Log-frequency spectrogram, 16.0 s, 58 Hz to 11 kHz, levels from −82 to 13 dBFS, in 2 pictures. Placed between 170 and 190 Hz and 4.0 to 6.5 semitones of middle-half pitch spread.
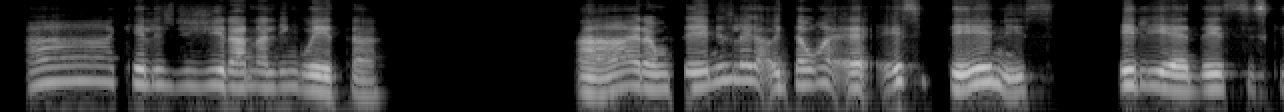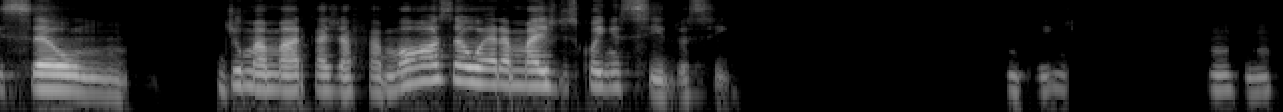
Yes: medium, 185 Hz; average, 4.4 semitones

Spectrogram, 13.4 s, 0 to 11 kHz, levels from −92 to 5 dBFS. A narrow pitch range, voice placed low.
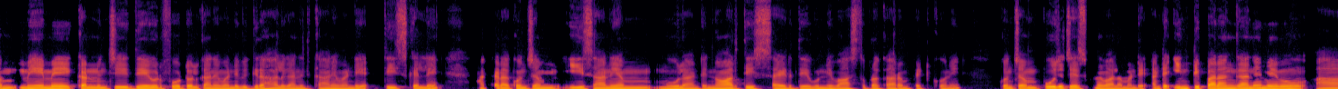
No: average, 3.1 semitones; low, 110 Hz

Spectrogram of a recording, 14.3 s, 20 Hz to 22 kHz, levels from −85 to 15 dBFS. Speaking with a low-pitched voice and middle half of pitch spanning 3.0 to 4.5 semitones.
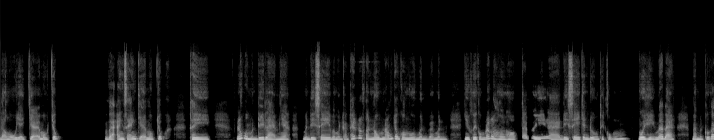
No: high, 215 Hz; average, 4.0 semitones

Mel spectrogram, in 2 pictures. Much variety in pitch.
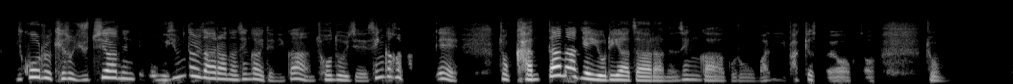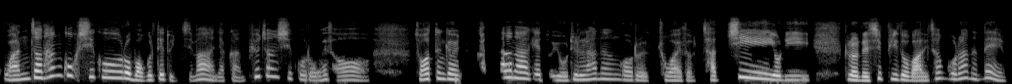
Yes: wide, 5.9 semitones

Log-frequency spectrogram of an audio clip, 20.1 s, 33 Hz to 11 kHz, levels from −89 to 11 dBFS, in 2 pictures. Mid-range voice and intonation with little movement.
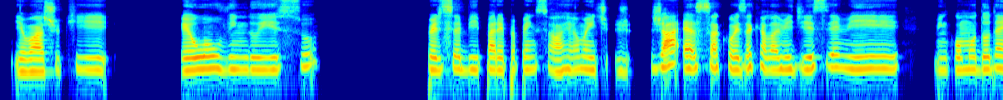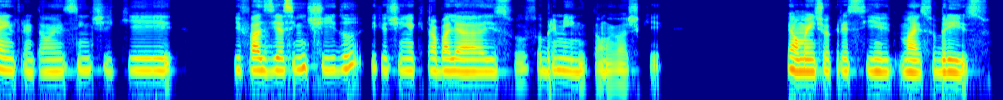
No: high, 195 Hz; narrow, 2.3 semitones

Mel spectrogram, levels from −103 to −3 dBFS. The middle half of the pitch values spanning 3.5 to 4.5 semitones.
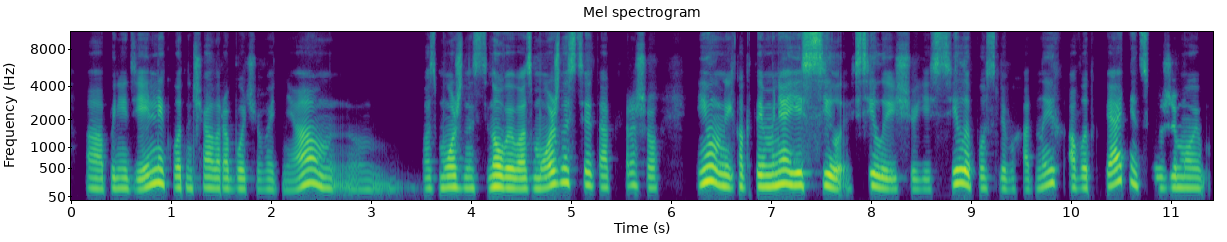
Yes: average, 3.9 semitones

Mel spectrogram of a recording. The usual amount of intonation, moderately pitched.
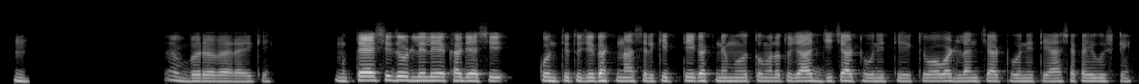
No: narrow, 1.6 semitones; medium, 160 Hz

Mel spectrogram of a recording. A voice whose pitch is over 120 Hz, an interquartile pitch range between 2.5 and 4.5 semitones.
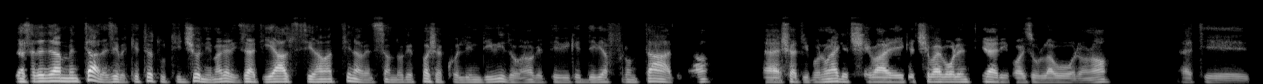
No: low, 115 Hz; average, 2.8 semitones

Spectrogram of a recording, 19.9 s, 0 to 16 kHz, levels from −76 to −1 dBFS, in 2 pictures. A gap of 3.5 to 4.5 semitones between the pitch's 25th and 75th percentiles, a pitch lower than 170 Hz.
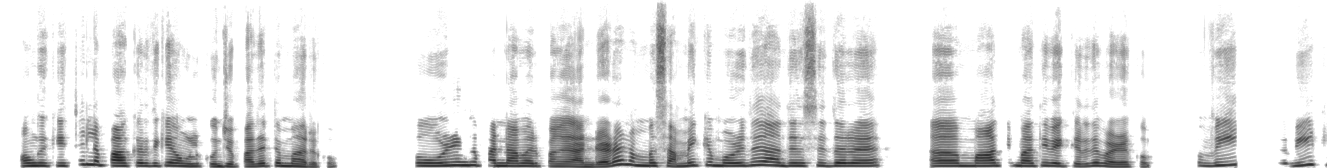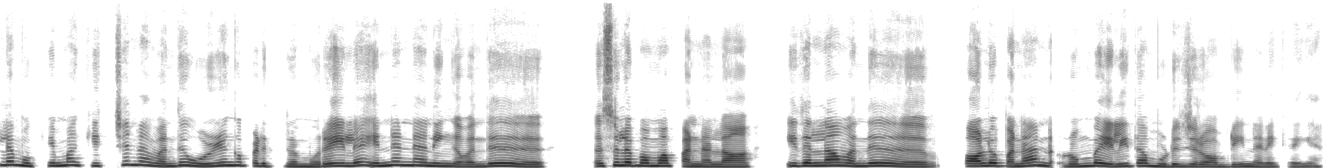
No: average, 4.2 semitones; very high, 250 Hz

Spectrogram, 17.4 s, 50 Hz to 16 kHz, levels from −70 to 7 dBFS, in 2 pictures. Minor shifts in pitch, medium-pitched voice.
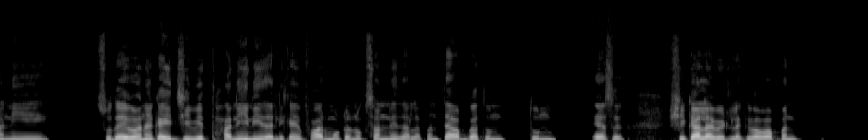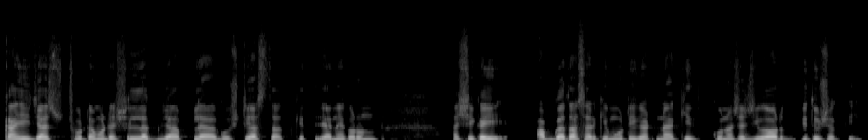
No: narrow, 2.3 semitones; low, 110 Hz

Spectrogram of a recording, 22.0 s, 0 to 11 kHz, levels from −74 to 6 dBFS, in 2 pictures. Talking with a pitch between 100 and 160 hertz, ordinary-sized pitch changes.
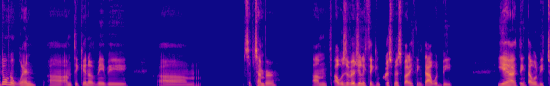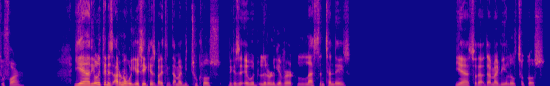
Yes: medium, 140 Hz; average, 3.9 semitones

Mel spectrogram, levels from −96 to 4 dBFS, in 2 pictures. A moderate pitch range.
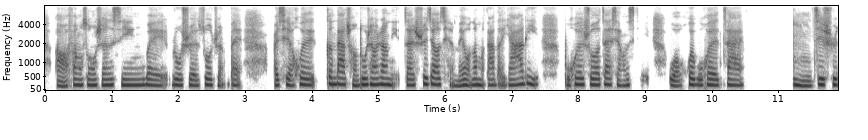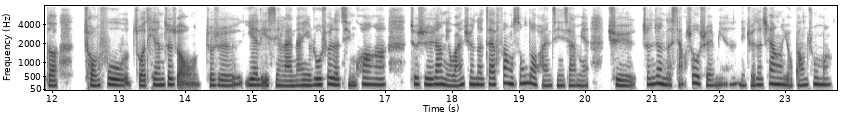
No: narrow, 2.2 semitones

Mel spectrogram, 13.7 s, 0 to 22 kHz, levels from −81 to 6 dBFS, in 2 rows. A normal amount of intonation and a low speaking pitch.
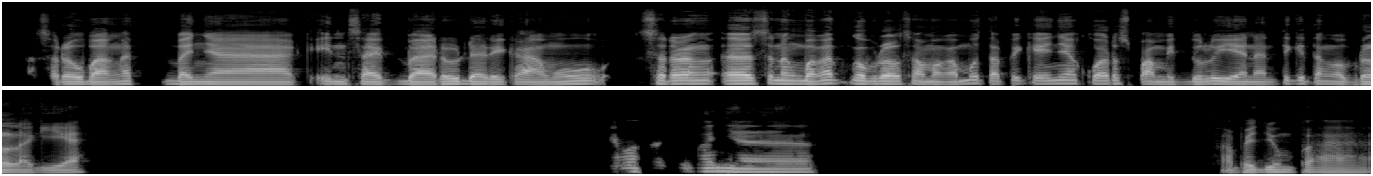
Yes: average, 3.5 semitones; low, 115 Hz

